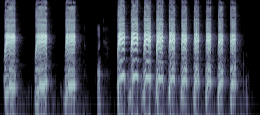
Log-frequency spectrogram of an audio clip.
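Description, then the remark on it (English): A duck call is blown in a quack sequence that starts high and goes low: three long, drawn-out quacks, a pause, then a rapid run of about ten shorter quacks tumbling down in cadence, loud. “So it's the same in the duck call. You know, you can start high, then go low.”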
